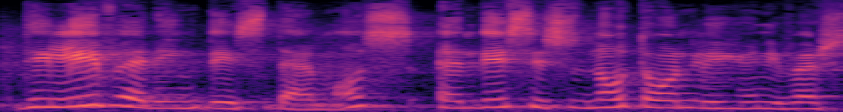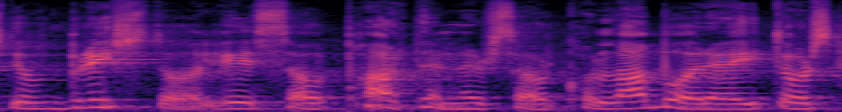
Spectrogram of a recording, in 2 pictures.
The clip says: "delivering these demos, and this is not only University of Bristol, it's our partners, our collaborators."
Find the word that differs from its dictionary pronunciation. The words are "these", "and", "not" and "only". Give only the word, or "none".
these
